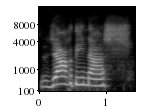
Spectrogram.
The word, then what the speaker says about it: jardinage: palabra, por ejemplo, jardinage, jardinage, la E no tiene sonido. Acuérdate que las vocales, todas van a ser pronunciadas al final de la palabra, a excepción de E. Entonces la E es como si no existiera. Entonces la G tiene que sonar solita. A ver. La G tiene que sonar solita. Entonces, se pronuncia jardinage, nash, ¿sale?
